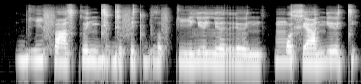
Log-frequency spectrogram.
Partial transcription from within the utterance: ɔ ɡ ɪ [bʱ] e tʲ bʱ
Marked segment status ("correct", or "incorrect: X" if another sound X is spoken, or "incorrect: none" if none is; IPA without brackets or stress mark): incorrect: f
